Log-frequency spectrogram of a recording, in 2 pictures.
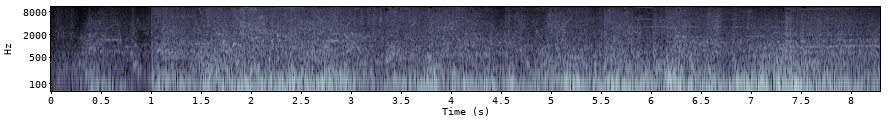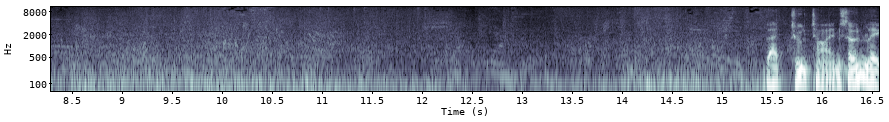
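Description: Fighting sounds of swooshes and blasts clash in a game.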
